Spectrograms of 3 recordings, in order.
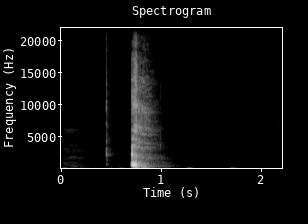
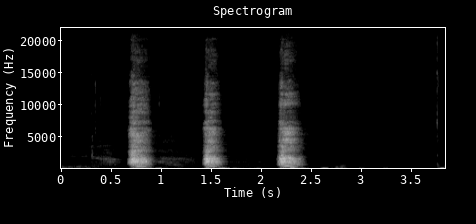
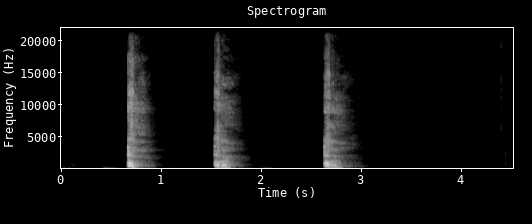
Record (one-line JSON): {"cough_length": "2.2 s", "cough_amplitude": 32768, "cough_signal_mean_std_ratio": 0.18, "exhalation_length": "3.8 s", "exhalation_amplitude": 21340, "exhalation_signal_mean_std_ratio": 0.31, "three_cough_length": "4.5 s", "three_cough_amplitude": 32768, "three_cough_signal_mean_std_ratio": 0.24, "survey_phase": "beta (2021-08-13 to 2022-03-07)", "age": "45-64", "gender": "Female", "wearing_mask": "No", "symptom_cough_any": true, "symptom_runny_or_blocked_nose": true, "smoker_status": "Never smoked", "respiratory_condition_asthma": false, "respiratory_condition_other": false, "recruitment_source": "Test and Trace", "submission_delay": "2 days", "covid_test_result": "Negative", "covid_test_method": "RT-qPCR"}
